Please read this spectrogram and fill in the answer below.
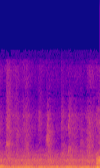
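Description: A steady low rumble fills a pause in the talking.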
